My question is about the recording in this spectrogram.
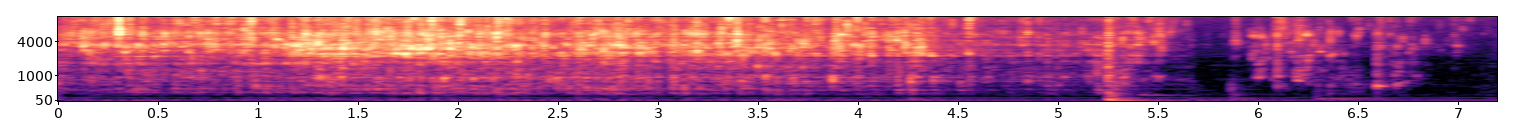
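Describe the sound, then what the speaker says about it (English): A steady stream of water pours into a pot of Nigerian jollof rice with meat stock for several seconds, then cuts off, leaving a few trickles and drips nearby. "And I'm also going to add water."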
